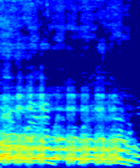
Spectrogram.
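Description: Several voices crying out loudly at once, a dense tangle of overlapping wavering cries.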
